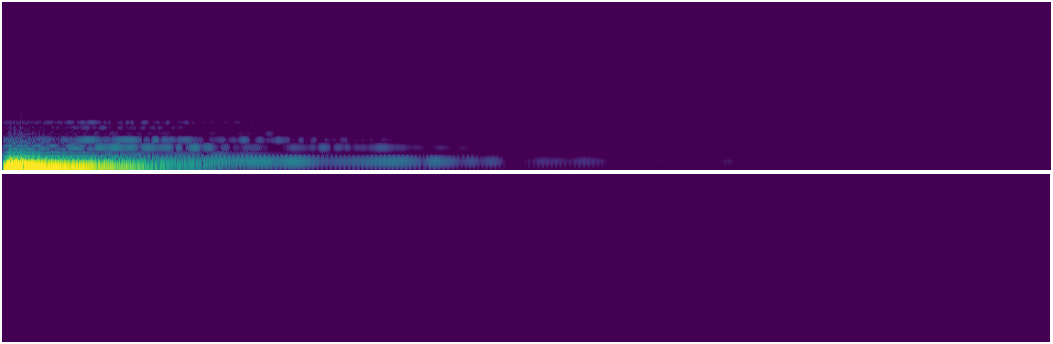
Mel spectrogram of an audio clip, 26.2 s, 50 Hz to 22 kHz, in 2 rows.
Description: Round-Bell-G2-p.wav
